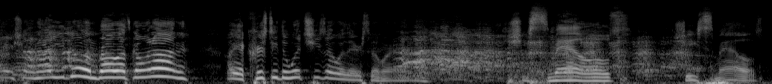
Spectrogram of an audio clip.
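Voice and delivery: high, goofy bro dog voice; dog's voice. Pretend. Dog Bojack chatting to his owner, high goofy bro. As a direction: give the dog a dumb friendly bro voice. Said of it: "dog voice".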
